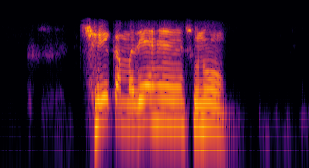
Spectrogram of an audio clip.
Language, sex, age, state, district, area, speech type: Hindi, male, 30-45, Uttar Pradesh, Sitapur, rural, conversation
